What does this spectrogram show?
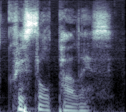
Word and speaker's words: Crystal Palace: would pronounce this as Crystal Palace Crystal Palace not Crystal Palace Crystal Palace and the palace is stressed in the first part so it's not Palace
